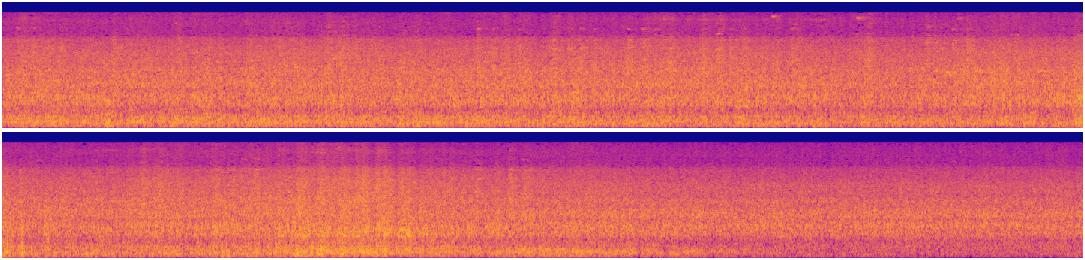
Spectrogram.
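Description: Loaded coal freight wagons running past at speed: a steady noise of steel wheels on the rails, mixed with heavy rain falling. The noise eases a little near the end, leaving mostly the rain.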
